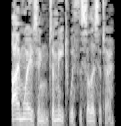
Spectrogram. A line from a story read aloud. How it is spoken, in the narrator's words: Oliver said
